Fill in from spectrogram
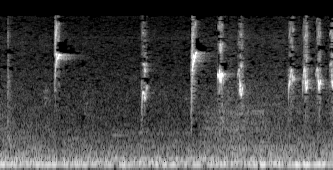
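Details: Kolibri ninja sunbird giving sparse, very high, piercing chirps, some with short thin trailing whistles, then a quick cluster of tight high notes at the end.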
